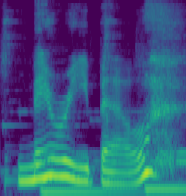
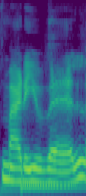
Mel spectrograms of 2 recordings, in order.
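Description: First: The name is said with an American English accent. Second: The name is said with a Spanish accent. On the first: This is how others say the name instead. The speaker calls it wrong. "people in the United States wanted to pronounce it Maribel" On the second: This is how the speaker wants to be called. The speaker calls it right. "my name is Maribel"

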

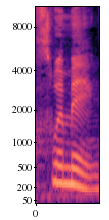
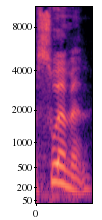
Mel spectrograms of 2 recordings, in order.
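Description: First: The ending is said with a final g sound. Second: The ending is said without the final g. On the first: The speaker calls it wrong. "not swimming" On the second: The speaker calls it right. "Say it the southern way. ... Without the G"

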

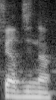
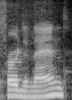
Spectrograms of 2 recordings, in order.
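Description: First: The final D sound is silent. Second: The final D sound is pronounced. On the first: "in French you don't say the D" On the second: "in English you would say Ferdinand"

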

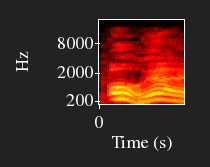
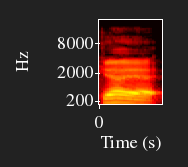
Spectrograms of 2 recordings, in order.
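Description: First: It is said brightly, with enthusiasm. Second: It is said flatly, without enthusiasm.

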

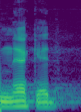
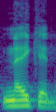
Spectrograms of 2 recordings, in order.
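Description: First: It is said in a Texas accent. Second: It is said in a careful standard accent.

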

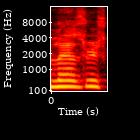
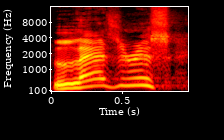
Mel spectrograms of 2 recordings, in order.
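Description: First: It is said softly and hesitantly. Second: It is said loudly and with authority. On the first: The speaker doubts it will work. The speaker calls it wrong. "This was not a hesitant set of words here" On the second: The speaker is certain and in control. The speaker calls it right. "With fullness of authority, this is a loud outcry, a loud yell"

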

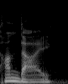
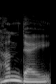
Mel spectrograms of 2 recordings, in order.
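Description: First: The word does not rhyme with Sunday. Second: The word rhymes with Sunday. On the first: This is how it is said in Korea. The speaker calls it right. "if you go to Korea, it's Hyundai" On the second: This is how it is said in North America. The speaker calls it wrong. "we say Hyundai like Sunday"

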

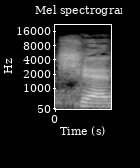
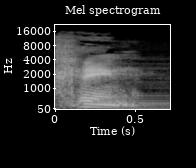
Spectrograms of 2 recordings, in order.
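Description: First: The word begins without a throaty rasping sound. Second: The word begins with a throaty rasping sound. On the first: The speaker calls it wrong. "I've always called it chen" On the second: The speaker calls it right. "It has that nice Hebrew ch"

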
